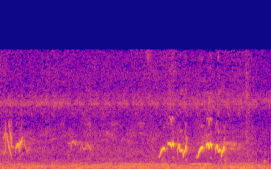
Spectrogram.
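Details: Lively sooty-headed bulbul song used to lure birds: after one faint early note, a short run of five or six bright, bubbly whistled notes with upward and downward slurs, low rumbling background.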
